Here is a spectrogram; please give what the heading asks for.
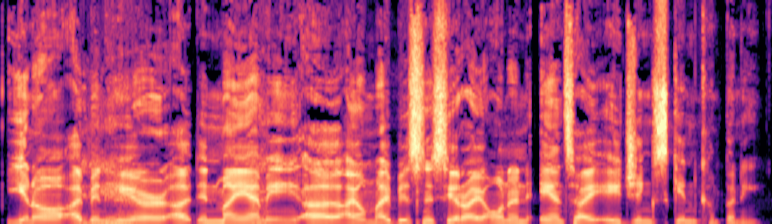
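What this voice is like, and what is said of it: Put-on Israeli accent. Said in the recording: “Mike, the Israeli anti-aging skin company owner... do you have an accent?... I am Israeli”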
